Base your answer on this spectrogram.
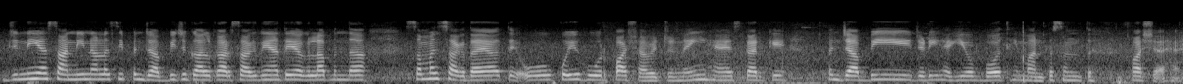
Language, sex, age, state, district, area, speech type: Punjabi, female, 18-30, Punjab, Pathankot, rural, spontaneous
